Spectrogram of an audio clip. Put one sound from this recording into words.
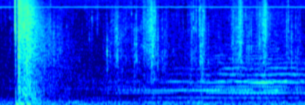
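A gun fires a single shot.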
